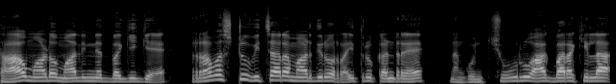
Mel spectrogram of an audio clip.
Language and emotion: Kannada, disgusted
